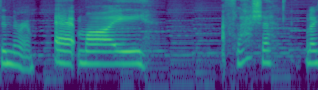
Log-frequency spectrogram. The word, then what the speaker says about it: Flasche: The word is flashe. Who? Flashe. Flashe. Flashe. Yeah. Spell it. FLASCHE. Oh, CH. Flashe. Flashe. Kinda. Mhm. Not like flasher. No. No, flashe. Flashe.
